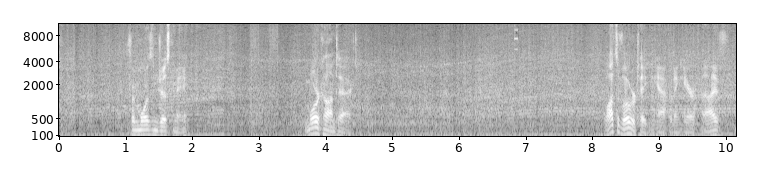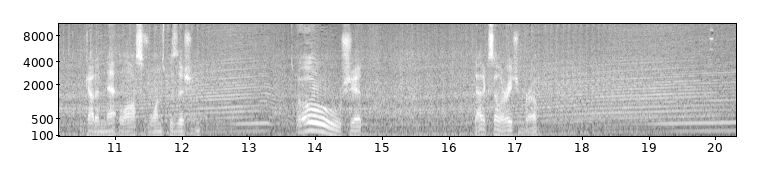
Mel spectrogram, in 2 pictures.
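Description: Kart engines buzz and rev up and down, rising in pitch as they speed up.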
